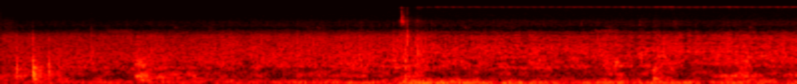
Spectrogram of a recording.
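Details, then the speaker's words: Polytron Slim CRT TV starting up after the flyback/power board was replaced; the earlier crackling noise into the speaker is gone, and only a faint high line whine is heard with no buzz from the flyback or speaker; the TV is fixed. "TV sudah start dan tanpa ada suara apapun dari FBT dari polbag. Suara halus tanpa ada suara apapun dari speaker ini."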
